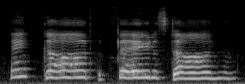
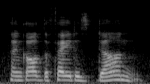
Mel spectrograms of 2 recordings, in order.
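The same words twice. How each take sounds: First: High and slow, stretching out "Fade"; drawn-out relief. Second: Said in the usual way. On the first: Shown as a demonstration. Gamer repeating to viewers that the Fade is finally over, high and drawn out. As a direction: sing out the relief, dragging "Fade" long and high.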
